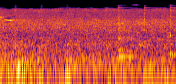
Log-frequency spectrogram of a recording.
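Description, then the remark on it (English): A deep, steady rumble of thunder from a lightning strike over water rolls through with a broad hiss layered over it, loud and continuous without any sharp crack, and no voices. “That's a big lightning strike there for sure.”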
